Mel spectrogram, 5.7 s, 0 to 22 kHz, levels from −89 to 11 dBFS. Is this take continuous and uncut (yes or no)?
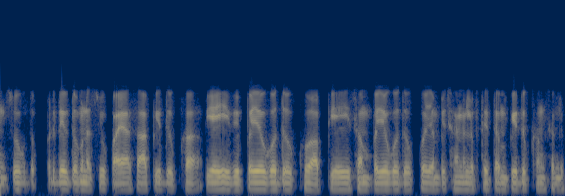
no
